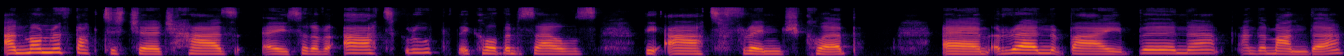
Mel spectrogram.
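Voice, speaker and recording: Against a quiet background, a woman speaks at a very slow pace and medium pitch with ordinary pitch variation, in a dry, close sound with no echo. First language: Welsh. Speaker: community artist. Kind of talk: webinar presentation. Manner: hesitant, many fillers.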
